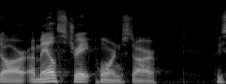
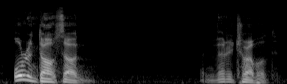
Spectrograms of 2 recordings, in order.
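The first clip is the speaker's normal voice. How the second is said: poor, clearly put-on fake Japanese accent; 3 dB louder than usual. Joking around with the other speaker, trying out a line in a bad Japanese accent. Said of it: "I don't have a good Japanese accent anyway".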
